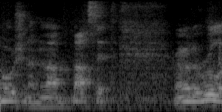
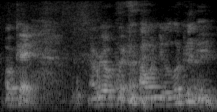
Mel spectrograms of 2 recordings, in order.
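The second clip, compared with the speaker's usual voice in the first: ordinary talk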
